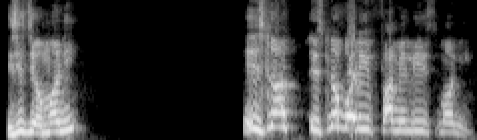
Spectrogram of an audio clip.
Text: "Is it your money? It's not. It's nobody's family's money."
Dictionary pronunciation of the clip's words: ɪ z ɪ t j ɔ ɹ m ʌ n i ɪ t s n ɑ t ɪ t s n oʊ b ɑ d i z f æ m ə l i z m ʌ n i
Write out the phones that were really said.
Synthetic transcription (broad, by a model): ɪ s ɪ t j ɔ m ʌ n i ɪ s n ɑ t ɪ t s n oʊ b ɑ d i f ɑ m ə l i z m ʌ n i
